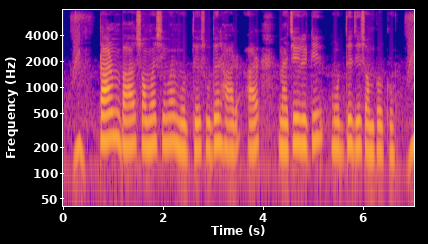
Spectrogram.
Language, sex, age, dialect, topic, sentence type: Bengali, female, 18-24, Standard Colloquial, banking, statement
